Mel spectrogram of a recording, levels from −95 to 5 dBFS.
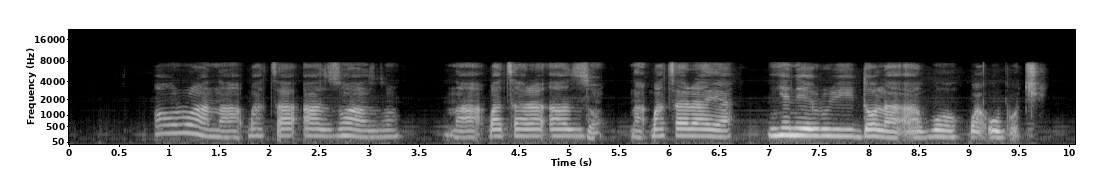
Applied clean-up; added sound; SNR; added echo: neural separator model SepFormer DNS4.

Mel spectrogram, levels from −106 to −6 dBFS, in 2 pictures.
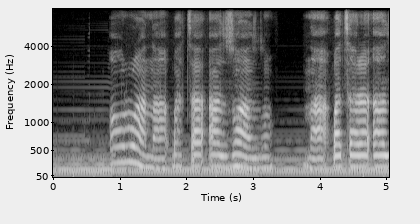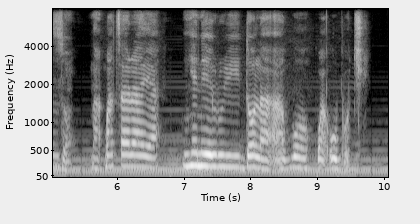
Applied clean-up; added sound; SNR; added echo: none; Guitar; 11 dB; none.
